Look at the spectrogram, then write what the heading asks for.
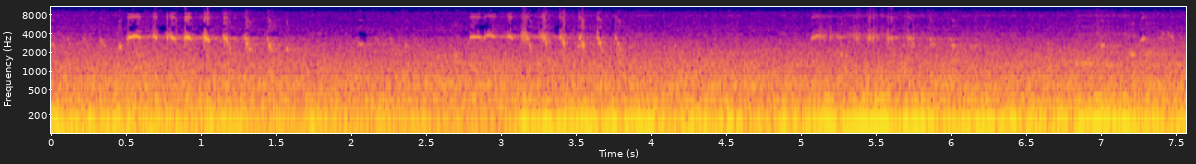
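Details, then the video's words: Bald eagle pair at its nest territory on Hornby Island calling in alert as two other eagles soar around, March 24 at 10:49. Three bursts of rapid, thin, high chittering notes come roughly every two seconds over a steady low rumble. "our two call and alert and two other eagles soar around the bst"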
